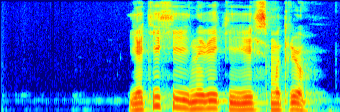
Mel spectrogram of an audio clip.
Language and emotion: Russian, neutral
